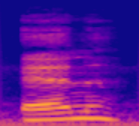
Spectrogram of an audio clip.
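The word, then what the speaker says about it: נשא: And this Hebrew word, lift up, is spelt N-A-S-A.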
